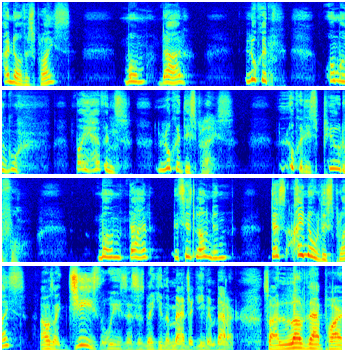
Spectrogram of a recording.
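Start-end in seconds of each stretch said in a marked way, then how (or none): 0.0-14.0 very high, possibly bad put-on London accent. Recounting a train ride into london, quoting them recognizing the place: put-on london accent. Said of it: "I don't know if that's a good accent".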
